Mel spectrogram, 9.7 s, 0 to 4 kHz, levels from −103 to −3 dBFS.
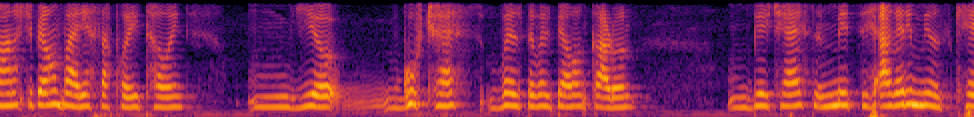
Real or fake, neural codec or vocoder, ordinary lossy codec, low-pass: real; none; none; 3.6 kHz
